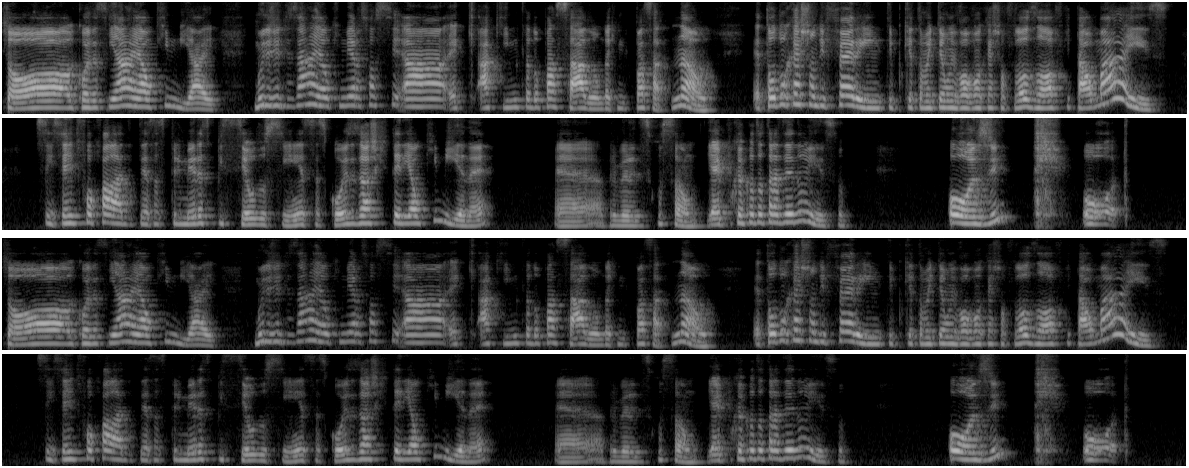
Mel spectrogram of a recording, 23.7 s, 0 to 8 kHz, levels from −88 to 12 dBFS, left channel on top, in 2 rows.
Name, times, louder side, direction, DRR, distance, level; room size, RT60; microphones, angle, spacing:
voice 1, 0.0-2.2 2.5-7.1 7.5-11.6 12.3-16.7 17.4-20.3 21.3-23.1, left 5 dB, 45° left, 0.3 m, -30 dB
4.4 x 2.0 x 2.4 m
head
